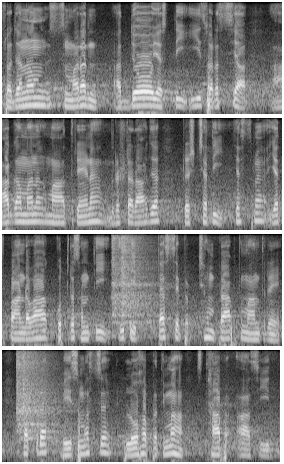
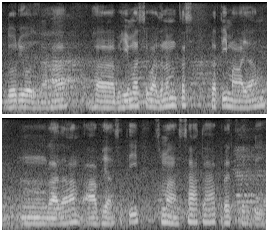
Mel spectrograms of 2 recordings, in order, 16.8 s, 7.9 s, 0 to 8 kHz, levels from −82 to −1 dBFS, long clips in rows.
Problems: background sounds at intervals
